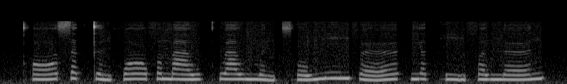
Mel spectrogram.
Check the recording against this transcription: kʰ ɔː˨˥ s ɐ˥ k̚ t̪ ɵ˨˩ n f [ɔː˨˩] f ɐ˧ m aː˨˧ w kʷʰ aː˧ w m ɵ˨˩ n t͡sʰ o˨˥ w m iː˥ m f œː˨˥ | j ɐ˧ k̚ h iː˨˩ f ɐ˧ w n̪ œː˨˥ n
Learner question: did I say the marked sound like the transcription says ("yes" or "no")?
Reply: no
